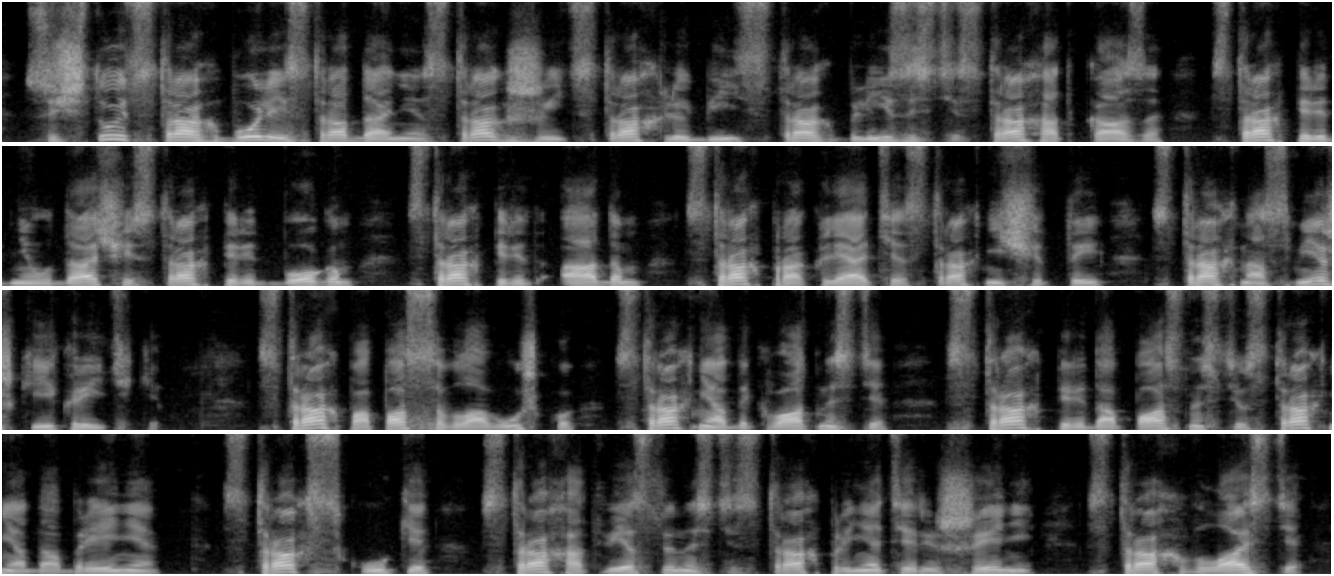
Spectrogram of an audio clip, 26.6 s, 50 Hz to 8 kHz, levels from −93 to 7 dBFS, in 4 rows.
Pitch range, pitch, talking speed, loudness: 120-160 Hz, 140 Hz, 115 wpm, -22 LUFS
